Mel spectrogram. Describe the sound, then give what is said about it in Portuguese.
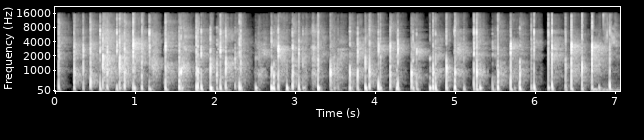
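A round of applause: a steady, brisk patter of sharp hand claps from a few people, fairly loud, continuing for several seconds with no voices. “Bom, agora vamos para nossa última notícia do momento salva de palmas.”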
